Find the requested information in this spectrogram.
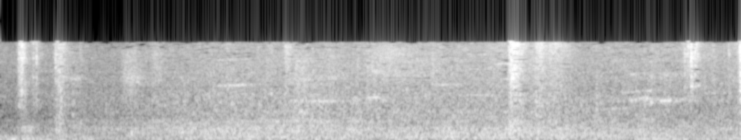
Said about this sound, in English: Paris Subway. Uh, it's recorded in uh, Metro Station L'Opera.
